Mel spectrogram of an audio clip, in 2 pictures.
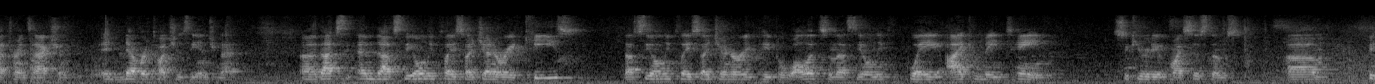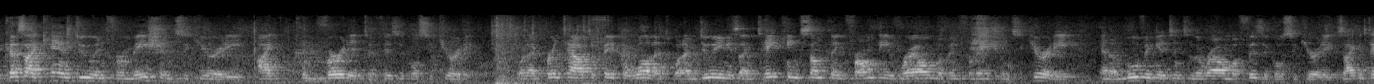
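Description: Nothing goes wrong anywhere along the way here; the audio just runs its course without a single glitch worth pointing out.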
